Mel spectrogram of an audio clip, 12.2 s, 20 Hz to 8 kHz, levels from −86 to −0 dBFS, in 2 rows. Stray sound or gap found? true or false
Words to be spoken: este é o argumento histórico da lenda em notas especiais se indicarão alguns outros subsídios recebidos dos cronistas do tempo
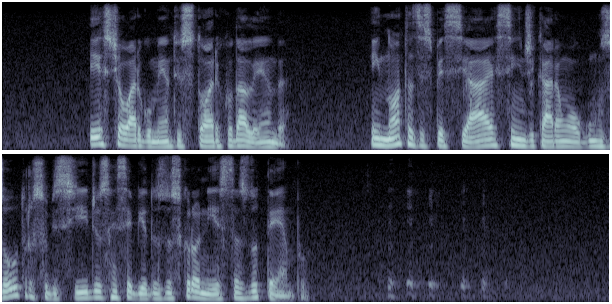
true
